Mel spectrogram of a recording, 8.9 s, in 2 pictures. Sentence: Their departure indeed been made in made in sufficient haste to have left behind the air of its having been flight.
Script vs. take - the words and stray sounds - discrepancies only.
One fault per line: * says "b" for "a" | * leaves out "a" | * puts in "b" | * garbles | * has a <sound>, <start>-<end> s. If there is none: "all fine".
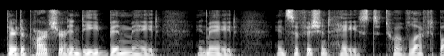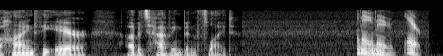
* has a chirp, 8.0-8.7 s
